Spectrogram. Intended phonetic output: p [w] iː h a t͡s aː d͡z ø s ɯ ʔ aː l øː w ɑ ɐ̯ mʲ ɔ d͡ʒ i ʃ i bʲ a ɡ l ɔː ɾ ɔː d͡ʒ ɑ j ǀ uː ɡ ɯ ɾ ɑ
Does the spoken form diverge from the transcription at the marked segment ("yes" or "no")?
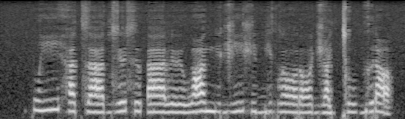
no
